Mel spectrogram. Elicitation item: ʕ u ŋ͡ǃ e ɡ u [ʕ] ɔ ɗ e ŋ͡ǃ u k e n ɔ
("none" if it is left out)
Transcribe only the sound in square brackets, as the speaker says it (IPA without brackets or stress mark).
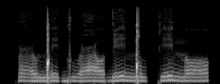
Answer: ʕ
